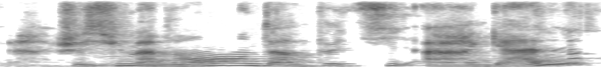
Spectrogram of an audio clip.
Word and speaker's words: Argan: suis maman d'un petit Argan ça se prononce argane même si c'est si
